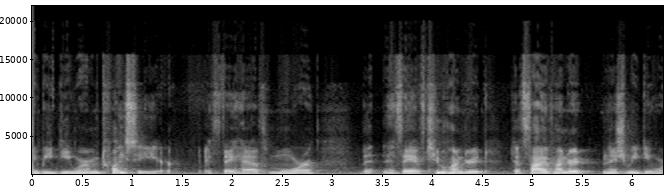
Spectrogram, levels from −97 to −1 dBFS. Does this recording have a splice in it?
no; 0 cuts

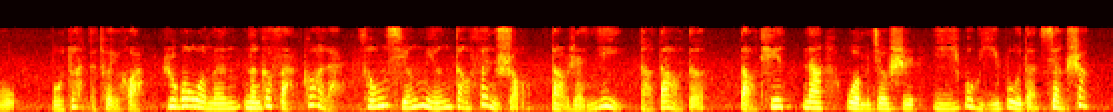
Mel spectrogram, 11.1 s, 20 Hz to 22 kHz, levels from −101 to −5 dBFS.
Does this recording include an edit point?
yes; 3 cuts; at 1.5 s, 3.5 s, 7.9 s

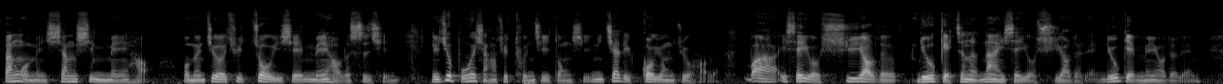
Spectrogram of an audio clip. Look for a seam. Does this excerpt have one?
yes; 2 cuts; at 7.3 s, 9.1 s

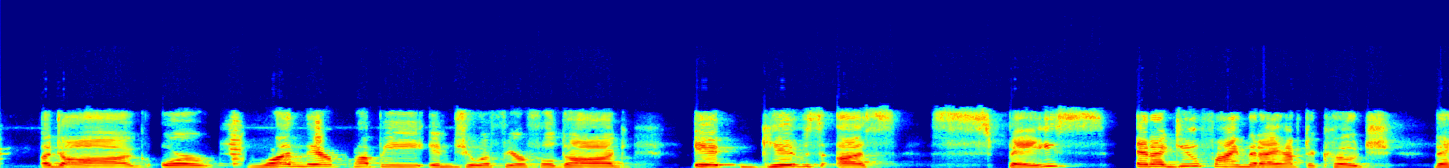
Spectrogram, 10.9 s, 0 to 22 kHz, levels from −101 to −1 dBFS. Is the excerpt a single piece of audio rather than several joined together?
yes; 0 cuts

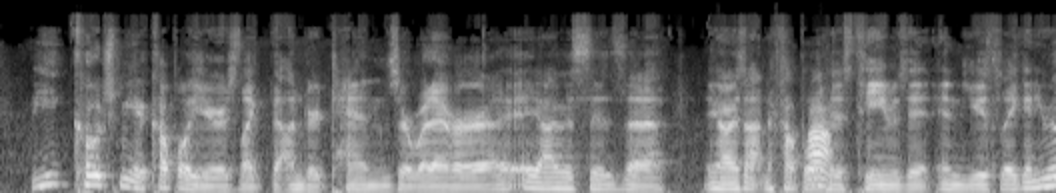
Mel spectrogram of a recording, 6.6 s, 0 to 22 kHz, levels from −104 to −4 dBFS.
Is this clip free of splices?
no; 1 cut; at 4.3 s

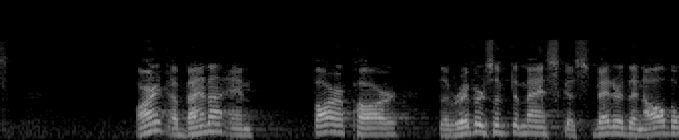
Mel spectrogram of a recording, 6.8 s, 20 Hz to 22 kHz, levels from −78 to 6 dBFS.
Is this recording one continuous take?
yes; 0 cuts

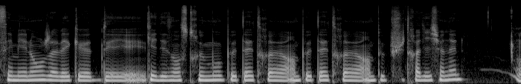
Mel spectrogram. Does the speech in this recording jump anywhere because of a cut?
yes; 2 cuts; at 1.5 s, 3.0 s

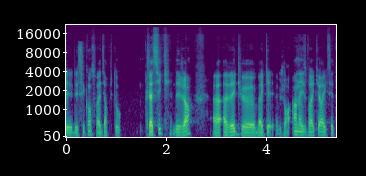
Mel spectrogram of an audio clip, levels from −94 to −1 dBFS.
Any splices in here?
no; 0 cuts

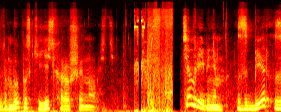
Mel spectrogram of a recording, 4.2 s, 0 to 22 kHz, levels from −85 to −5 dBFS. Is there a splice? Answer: no; 0 cuts

